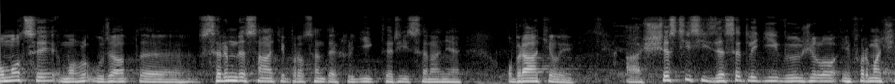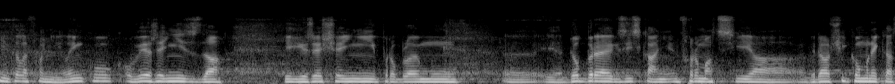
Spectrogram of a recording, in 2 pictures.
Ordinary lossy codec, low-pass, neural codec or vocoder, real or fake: Opus, 24 kbps; 9.9 kHz; none; real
